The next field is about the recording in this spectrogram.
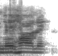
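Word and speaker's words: meyhane: came across this word that's mayan or am I pronouncing it right? Mayhane.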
